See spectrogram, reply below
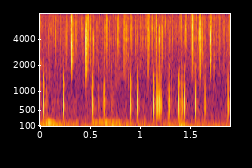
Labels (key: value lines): label: biophony, knock croak
recorder: SoundTrap 300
